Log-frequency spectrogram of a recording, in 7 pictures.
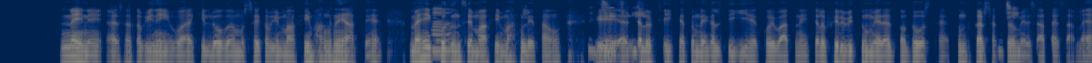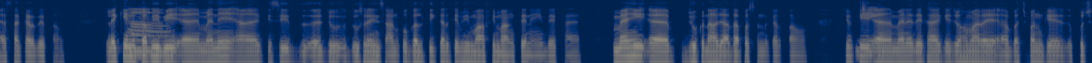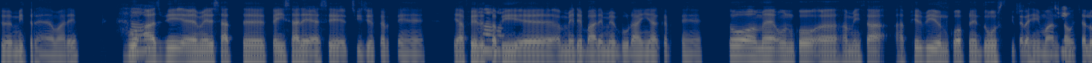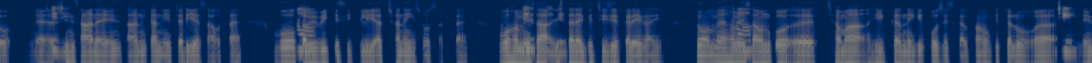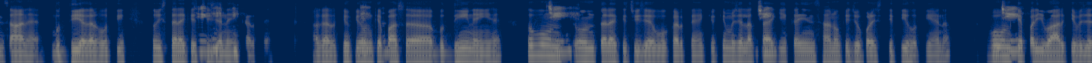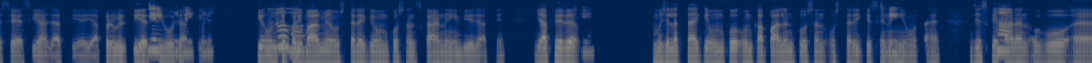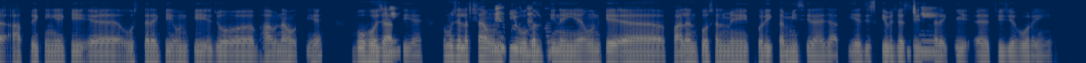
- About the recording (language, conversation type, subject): Hindi, unstructured, क्या क्षमा करना ज़रूरी होता है, और क्यों?
- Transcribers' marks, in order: laughing while speaking: "माँगने"; laughing while speaking: "माफ़ी माँग"; tapping; other background noise; in English: "नेचर"; chuckle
